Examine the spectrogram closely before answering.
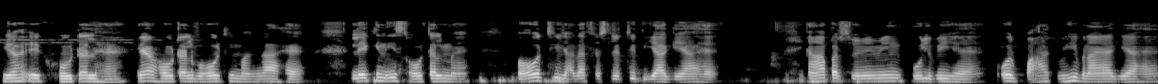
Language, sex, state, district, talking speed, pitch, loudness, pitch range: Hindi, male, Bihar, Jahanabad, 170 wpm, 140 Hz, -17 LUFS, 130-150 Hz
